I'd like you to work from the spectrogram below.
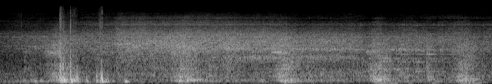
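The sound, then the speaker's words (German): A steam train, the train to Paris, hisses steadily at a station, a loud continuous rush of steam with a couple of sharp bursts near the start and low, heavy rumbles underneath. No one speaks. “Sie erreichten den Zug nach Paris gerade noch.”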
